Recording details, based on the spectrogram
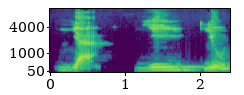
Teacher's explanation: Ada huruf ya dari tengah lidah ditekan ke langit-langit di atasnya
